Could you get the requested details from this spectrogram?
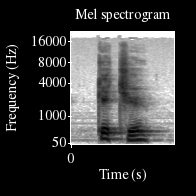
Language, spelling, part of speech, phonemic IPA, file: Dutch, kitje, noun, /ˈkɪcə/, Nl-kitje.ogg
- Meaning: diminutive of kit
